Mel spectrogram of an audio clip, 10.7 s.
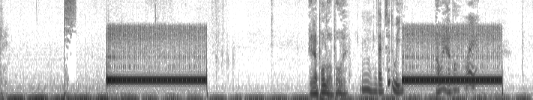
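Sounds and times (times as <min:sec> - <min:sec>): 
telephone ring tone on outgoing call: 0:02.1 - 0:04.2, 0:08.0 - 0:10.1
speech: 0:06.3 - 0:09.6.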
